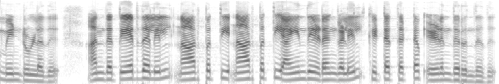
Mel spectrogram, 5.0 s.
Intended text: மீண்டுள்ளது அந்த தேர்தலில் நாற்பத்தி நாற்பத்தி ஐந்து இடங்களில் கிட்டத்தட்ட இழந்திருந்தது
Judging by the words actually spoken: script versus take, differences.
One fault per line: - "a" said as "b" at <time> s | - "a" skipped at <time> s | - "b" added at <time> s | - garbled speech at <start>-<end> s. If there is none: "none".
none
